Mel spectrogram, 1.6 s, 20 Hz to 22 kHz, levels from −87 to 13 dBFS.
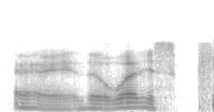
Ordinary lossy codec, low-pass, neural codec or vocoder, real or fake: Opus, 32 kbps; 5.4 kHz; codec, 16 kHz, 0.8 kbps, ZipCodec; fake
